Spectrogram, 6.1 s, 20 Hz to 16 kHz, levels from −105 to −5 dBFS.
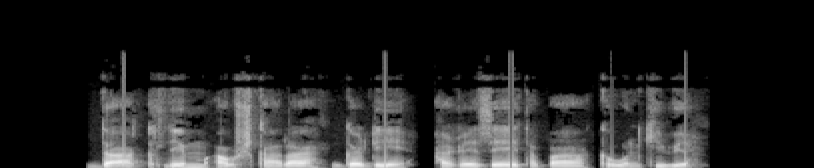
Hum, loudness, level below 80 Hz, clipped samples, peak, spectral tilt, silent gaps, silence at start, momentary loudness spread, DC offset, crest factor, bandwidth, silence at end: none; -19 LUFS; -56 dBFS; under 0.1%; 0 dBFS; -6 dB/octave; 3.14-3.26 s; 0.7 s; 7 LU; under 0.1%; 18 dB; 11 kHz; 0.9 s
